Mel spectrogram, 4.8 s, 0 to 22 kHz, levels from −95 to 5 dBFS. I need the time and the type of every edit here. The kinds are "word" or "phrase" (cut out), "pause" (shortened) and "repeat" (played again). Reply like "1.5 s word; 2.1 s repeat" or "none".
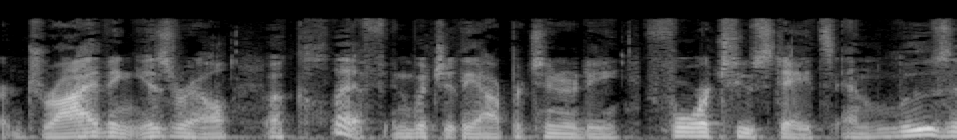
1.3 s word; 2.3 s word; 3.2 s pause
